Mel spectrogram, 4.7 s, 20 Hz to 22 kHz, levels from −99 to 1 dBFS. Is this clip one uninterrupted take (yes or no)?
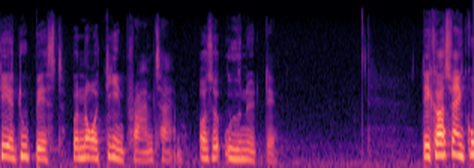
no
